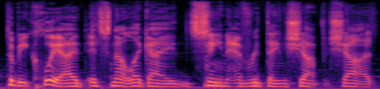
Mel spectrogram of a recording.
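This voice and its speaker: A man's voice: mid-range voice, steady tone, normal speed, a bit bright. Folksy man roleplaying, music behind. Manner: folksy, casual phrasing. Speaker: game master of a tabletop role-playing show. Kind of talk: improvised in-character roleplay with narration.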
